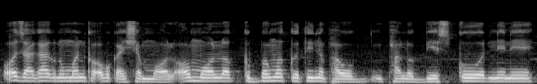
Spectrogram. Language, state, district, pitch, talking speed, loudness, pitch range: Kokborok, Tripura, West Tripura, 150 Hz, 190 wpm, -13 LUFS, 135-160 Hz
